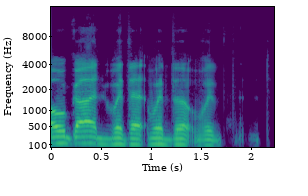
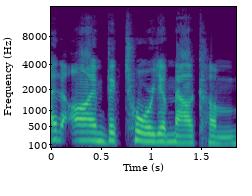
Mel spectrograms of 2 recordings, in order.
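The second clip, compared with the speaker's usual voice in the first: put-on, high, posh accent; 6 semitones higher than usual. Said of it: "say one more thing for me".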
